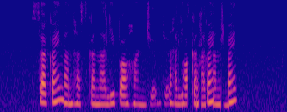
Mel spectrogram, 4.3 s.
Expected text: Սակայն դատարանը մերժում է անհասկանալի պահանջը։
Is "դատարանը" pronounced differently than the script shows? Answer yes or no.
yes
